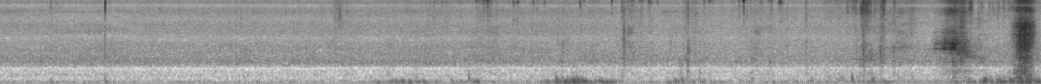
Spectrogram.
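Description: Footsteps on a rocky dirt trail, an uneven run of thuds and scuffs starting about four seconds in over a steady hiss. Two louder scrapes come near the end.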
